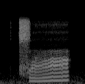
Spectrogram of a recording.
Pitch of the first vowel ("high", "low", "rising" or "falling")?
rising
